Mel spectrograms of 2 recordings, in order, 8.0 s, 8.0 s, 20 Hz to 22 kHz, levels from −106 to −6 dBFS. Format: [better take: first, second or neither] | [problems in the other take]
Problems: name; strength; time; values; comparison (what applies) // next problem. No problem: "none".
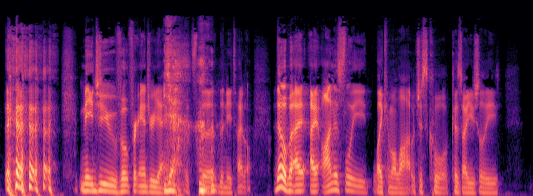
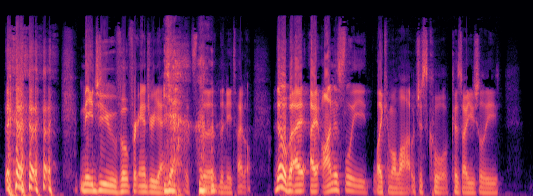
first | distortion; slight; 3% of the sound clipped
